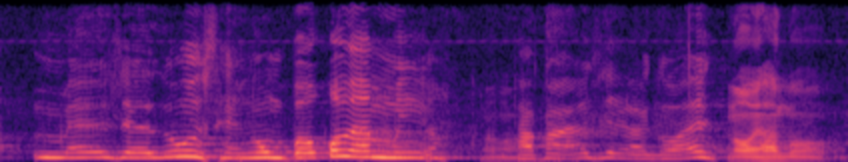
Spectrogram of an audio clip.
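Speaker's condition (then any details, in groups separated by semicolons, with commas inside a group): Severe cerebral palsy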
